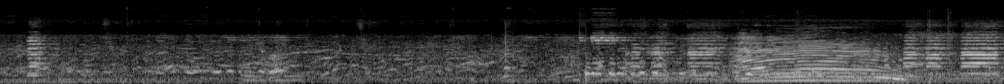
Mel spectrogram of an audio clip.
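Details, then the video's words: Cattle at a cattle market during 2023: one long harmonic moo, rising then falling, around the eighth second, over crowd chatter, shouting and traffic noise. "hamba goru গরু হাটে"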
